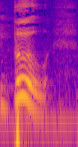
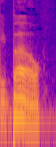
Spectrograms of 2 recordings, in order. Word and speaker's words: beau: I don't remember how it's phonetically supposed to be, but it's not boo as in, like, oh, the ghost said boo. – Well, it would be beau.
